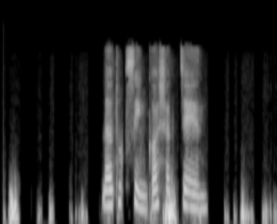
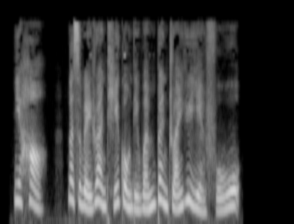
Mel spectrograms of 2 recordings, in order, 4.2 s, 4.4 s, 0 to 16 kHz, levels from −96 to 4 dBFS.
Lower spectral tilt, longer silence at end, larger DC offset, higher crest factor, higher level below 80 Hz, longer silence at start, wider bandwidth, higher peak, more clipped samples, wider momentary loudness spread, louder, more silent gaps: about the same, -5 dB/octave vs -4.5 dB/octave; second, 0 s vs 0.85 s; neither; about the same, 20 dB vs 18 dB; first, -32 dBFS vs -58 dBFS; second, 0.05 s vs 0.2 s; second, 8.2 kHz vs 12 kHz; about the same, -2 dBFS vs -4 dBFS; neither; first, 18 LU vs 7 LU; about the same, -20 LUFS vs -21 LUFS; first, 0.30-0.54 s, 0.84-1.03 s, 1.33-1.48 s, 3.11-3.35 s, 3.86-3.92 s vs none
